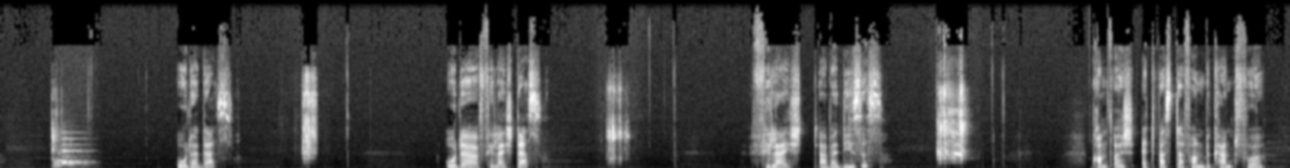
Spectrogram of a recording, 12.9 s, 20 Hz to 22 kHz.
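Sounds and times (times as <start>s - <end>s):
speech: 1.8s - 2.4s, 4.5s - 6.2s, 7.6s - 8.9s, 10.9s - 12.8s
synthetic smartphone camera shutter sound: 3.0s - 3.2s, 6.0s - 6.4s, 9.4s - 9.8s.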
